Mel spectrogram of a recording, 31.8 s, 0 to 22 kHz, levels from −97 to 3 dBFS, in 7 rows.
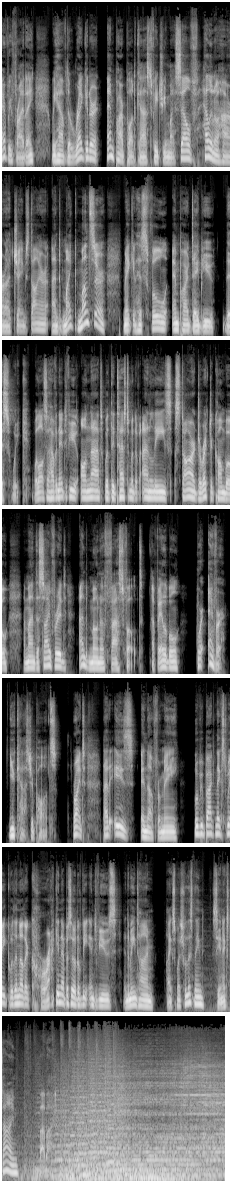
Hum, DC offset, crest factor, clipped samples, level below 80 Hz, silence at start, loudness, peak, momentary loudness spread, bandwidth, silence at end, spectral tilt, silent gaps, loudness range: none; under 0.1%; 14 dB; under 0.1%; -28 dBFS; 0 s; -15 LUFS; 0 dBFS; 7 LU; 19 kHz; 0 s; -4.5 dB/octave; 2.02-2.09 s, 8.93-8.97 s, 17.41-17.57 s, 18.25-18.33 s, 19.44-19.55 s, 20.97-21.01 s, 21.94-22.09 s; 3 LU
